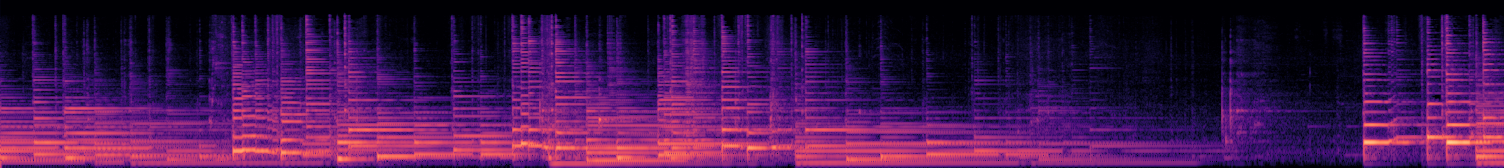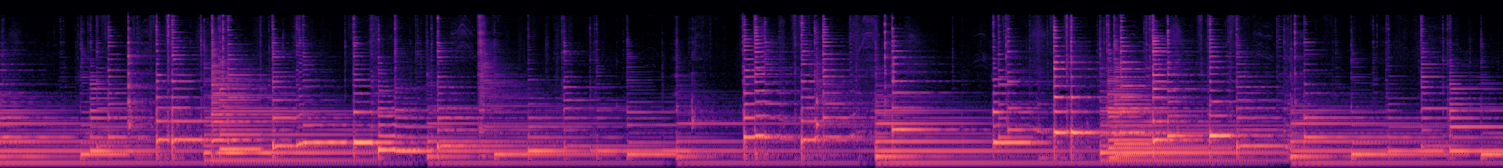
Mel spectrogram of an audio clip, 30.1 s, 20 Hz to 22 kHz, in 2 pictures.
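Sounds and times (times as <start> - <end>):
classical guitar fingerstyle: 0.0 - 30.0.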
